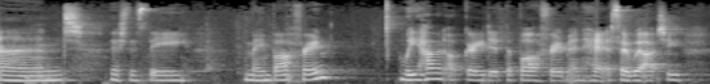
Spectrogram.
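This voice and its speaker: At a fairly slow pace, a woman talks in an ordinary speaking voice, fairly low in pitch with fairly even intonation, over light background noise. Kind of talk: casual vlog chat. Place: empty room. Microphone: phone near.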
